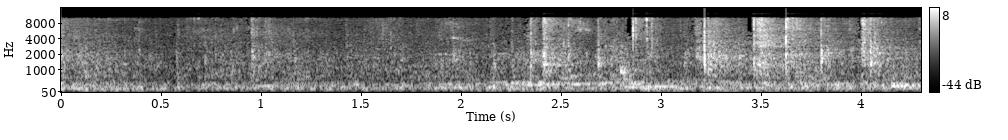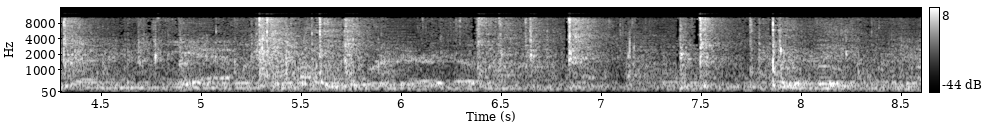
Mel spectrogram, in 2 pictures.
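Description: Babble of many students talking among themselves at once, no single voice standing out, with scattered short clicks and knocks.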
